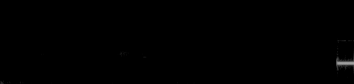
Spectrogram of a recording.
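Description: A quiet, faintly hissing phone line of a caller to the radio show Christian Questions, then a single short, loud electronic beep at the very end, sharp and steady in pitch. No one speaks.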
